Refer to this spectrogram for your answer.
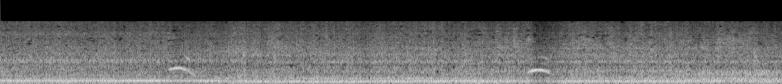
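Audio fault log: throughout, gain pumping: gain swings about 5 dB under loud sounds, likely fast limiting of excess gain; waveform flattened, spectrogram floor breathing.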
